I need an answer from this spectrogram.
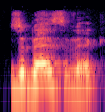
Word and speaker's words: Zubcevik: Nev, and I'm going to spell her last name because it's very hard for people to pronounce it. It's Zubcevik. Zubezvik is her last name.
